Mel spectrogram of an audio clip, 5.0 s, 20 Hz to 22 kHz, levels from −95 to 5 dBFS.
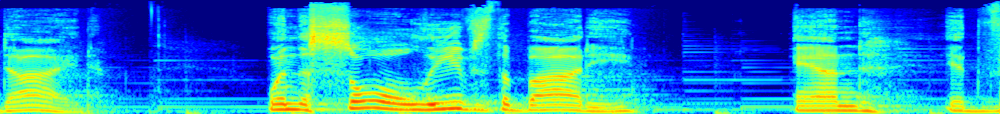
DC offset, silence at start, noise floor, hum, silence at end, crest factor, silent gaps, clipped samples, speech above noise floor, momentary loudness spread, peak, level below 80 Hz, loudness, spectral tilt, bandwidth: under 0.1%; 0 s; -47 dBFS; none; 0 s; 18 dB; none; under 0.1%; 27 dB; 16 LU; -2 dBFS; -50 dBFS; -20 LUFS; -4 dB/octave; over 20 kHz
